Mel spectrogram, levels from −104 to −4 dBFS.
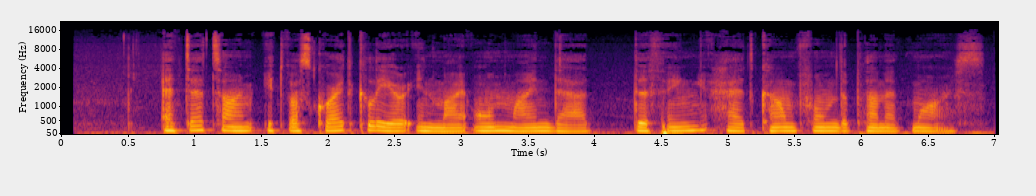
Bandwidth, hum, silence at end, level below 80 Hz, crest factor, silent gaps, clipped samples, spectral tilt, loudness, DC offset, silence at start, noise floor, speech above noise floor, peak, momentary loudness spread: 14.5 kHz; none; 0.05 s; -38 dBFS; 16 dB; none; under 0.1%; -7 dB/octave; -24 LUFS; under 0.1%; 0.25 s; -46 dBFS; 23 dB; -8 dBFS; 5 LU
